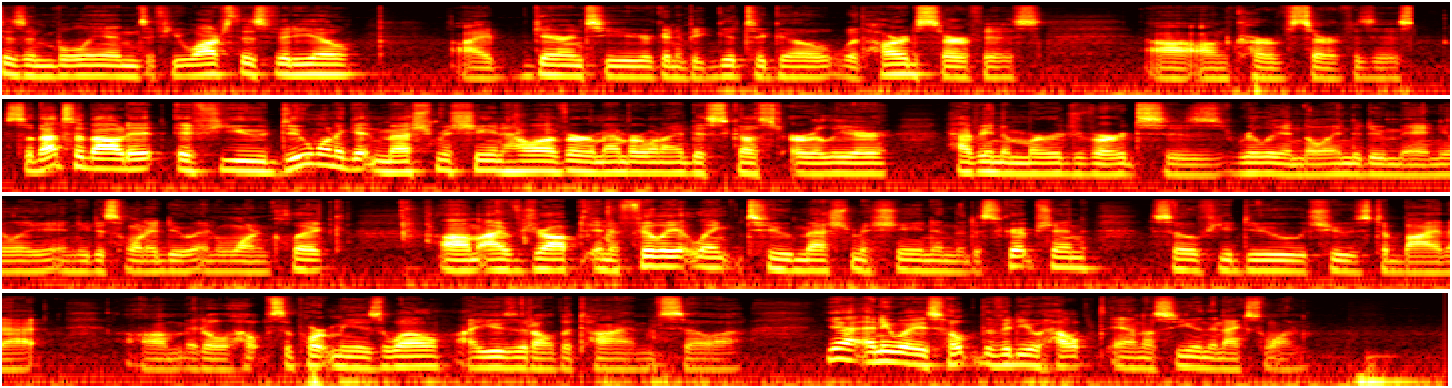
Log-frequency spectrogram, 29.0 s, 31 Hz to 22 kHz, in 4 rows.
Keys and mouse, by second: 7.6-8.5 middle drag, 9.8 Tab, 10.9 click, 16.6 alt+a, 16.9 Tab, 17.5 alt+a.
